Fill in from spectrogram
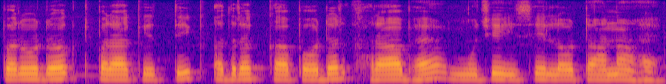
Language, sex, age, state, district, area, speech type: Urdu, female, 45-60, Bihar, Khagaria, rural, read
